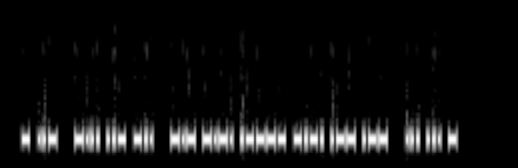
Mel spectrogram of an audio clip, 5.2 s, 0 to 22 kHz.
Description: Morse code, heard as a keyed tone, about 46 wpm, 700 Hz. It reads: TU BUD KC1CWW SST
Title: K1USN SST QSO Practice - 45wpm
